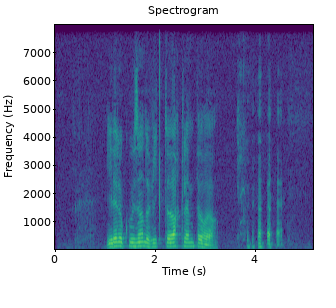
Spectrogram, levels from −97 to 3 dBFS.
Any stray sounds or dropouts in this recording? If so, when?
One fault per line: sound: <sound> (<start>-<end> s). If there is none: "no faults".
sound: laugh (3.6-4.6 s)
